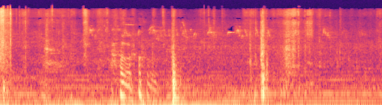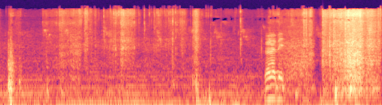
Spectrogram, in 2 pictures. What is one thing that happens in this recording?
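Hard plastic knocks and thuds against a cardboard box.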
